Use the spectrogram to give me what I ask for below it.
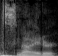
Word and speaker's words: Snyder: That would be Bill Schneider. Bill Schneider. Bill Snyder. Bill Schneider. That's how you say his name, right? Uh, no. Snider.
